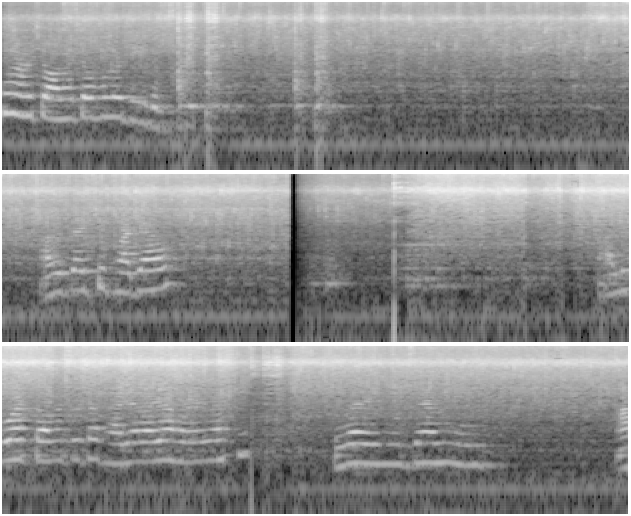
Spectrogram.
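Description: Potato wedges frying in hot oil in a metal kadai: a steady sizzle, stirred with a metal spatula. The sound breaks off briefly about halfway, then the sizzle is louder with chopped tomato in the oil. A few short pitched sounds come and go over it.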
